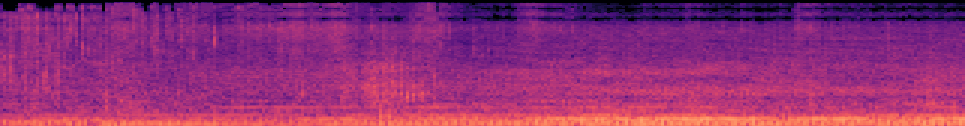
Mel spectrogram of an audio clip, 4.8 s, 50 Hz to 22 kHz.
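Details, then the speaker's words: Shallow-well water pump restarted after six months idle, valve nearly closed then opened slightly: steady low drone with a rough, uneven churn building slowly as air tries to come out; pump drawing air while priming, later reaching about 30 psi. "I'll turn it on see if we start getting pressure I'm going to open the valve up a little [Music] bit hear the air trying to come out"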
